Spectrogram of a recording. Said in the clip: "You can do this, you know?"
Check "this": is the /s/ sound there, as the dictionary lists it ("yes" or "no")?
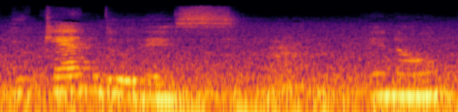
yes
